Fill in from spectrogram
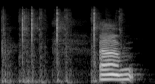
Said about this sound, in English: I'm waiting for a response from the typewriter.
